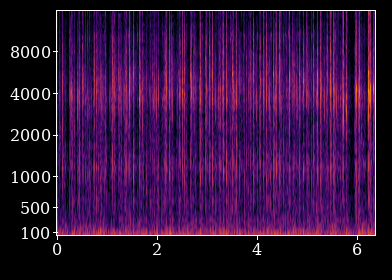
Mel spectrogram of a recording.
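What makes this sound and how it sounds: Fingertips of both hands type steadily on a black, full-size plastic membrane keyboard with a numpad, resting on a wooden desk. The result is a dense, continuous run of quick, soft, clacky taps with a bright click on top and a low thud underneath. Each key strike dies away almost instantly.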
